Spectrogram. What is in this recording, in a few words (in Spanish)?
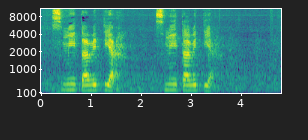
hacer pan, Nasa Yuwe; paez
